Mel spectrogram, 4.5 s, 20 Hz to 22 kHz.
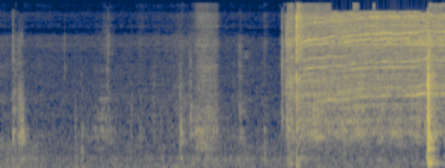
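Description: A KAIWEETS ES20 electric screwdriver whirs up after a few light clicks and handling taps, running as a steady high-pitched motor whine close by, with a sharp click near the end.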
